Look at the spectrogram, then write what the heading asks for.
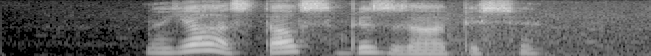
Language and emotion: Russian, sad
